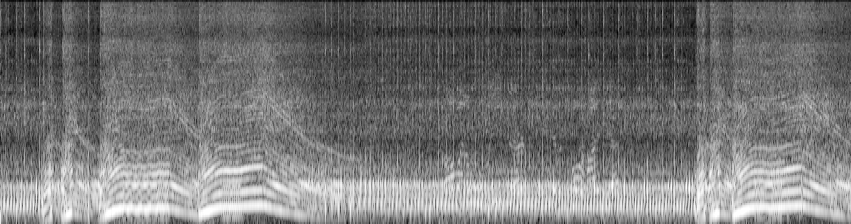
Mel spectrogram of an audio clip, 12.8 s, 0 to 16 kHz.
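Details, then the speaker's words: Husqvarna 272/268/266/61-chassis chainsaw at full throttle: thin, rising overrevving wail, running super lean even with high jet turned out; crankshaft seal air leak behind the oil pump, confirmed by brake-clean spray killing it. "okay friends we have a hijet issue did you guys hear that this thing is going super lean"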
